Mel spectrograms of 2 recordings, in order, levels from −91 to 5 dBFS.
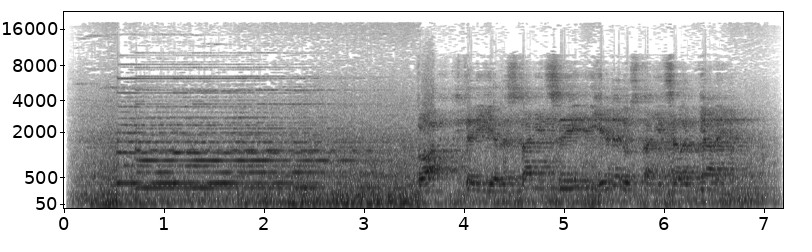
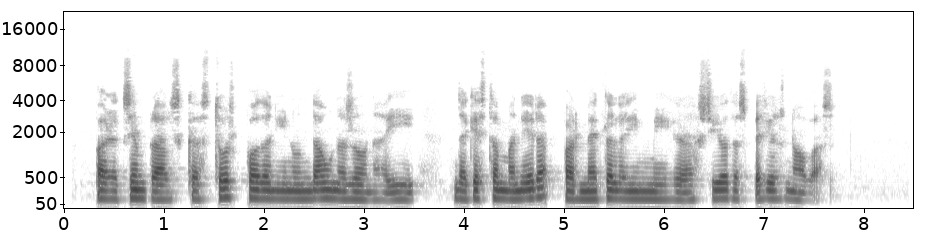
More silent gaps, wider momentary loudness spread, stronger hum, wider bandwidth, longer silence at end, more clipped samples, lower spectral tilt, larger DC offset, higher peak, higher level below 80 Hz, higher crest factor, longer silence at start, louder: neither; second, 3 LU vs 8 LU; neither; first, 18 kHz vs 8.6 kHz; second, 0.05 s vs 0.8 s; neither; second, -5.5 dB/octave vs -8.5 dB/octave; neither; first, 0 dBFS vs -10 dBFS; first, -20 dBFS vs -80 dBFS; second, 10 dB vs 20 dB; second, 0.05 s vs 0.3 s; first, -11 LUFS vs -30 LUFS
